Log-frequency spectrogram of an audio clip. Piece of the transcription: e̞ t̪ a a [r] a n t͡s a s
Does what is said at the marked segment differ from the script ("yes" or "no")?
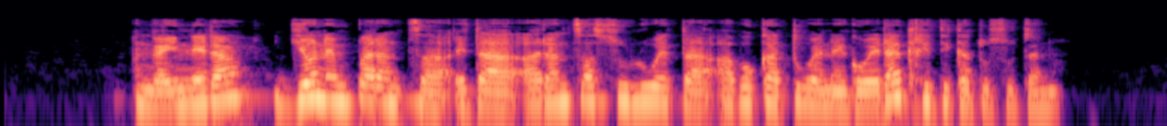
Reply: yes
